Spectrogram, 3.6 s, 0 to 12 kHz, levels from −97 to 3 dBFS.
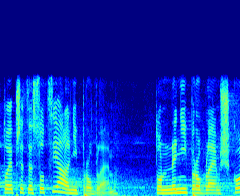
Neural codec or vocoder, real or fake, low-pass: none; real; 7.2 kHz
